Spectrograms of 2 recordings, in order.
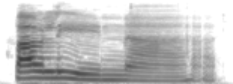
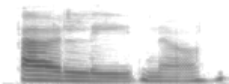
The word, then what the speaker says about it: Paulino: Hola, Paulina, Tito. What? Paulinito. Catalina rhymes with Paulina. Catalina, Oh, yeah. but Yeah, yeah, but I'm Paulino. Paulino.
